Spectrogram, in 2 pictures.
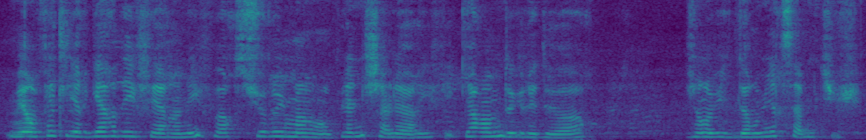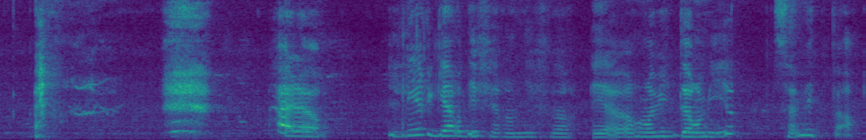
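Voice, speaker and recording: A woman's voice: on the high side, fairly even intonation, a little fast, dark tone, a little hiss or hum. Chatty woman vlogging from a hospital room. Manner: chatty, addresses viewers directly. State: tired after anesthesia. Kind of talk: casual hospital vlog. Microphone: phone held in hand.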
